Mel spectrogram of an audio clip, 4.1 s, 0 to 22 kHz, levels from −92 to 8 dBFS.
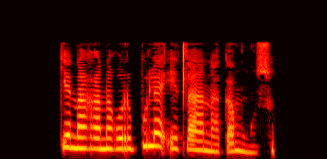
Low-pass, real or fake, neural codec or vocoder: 7.2 kHz; real; none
